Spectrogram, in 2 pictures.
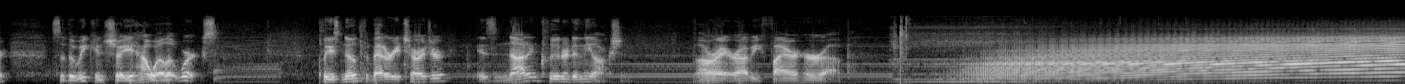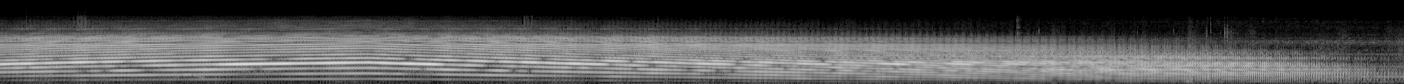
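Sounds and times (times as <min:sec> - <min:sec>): fire engine siren wailing: 0:09.6 - 0:28.0.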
